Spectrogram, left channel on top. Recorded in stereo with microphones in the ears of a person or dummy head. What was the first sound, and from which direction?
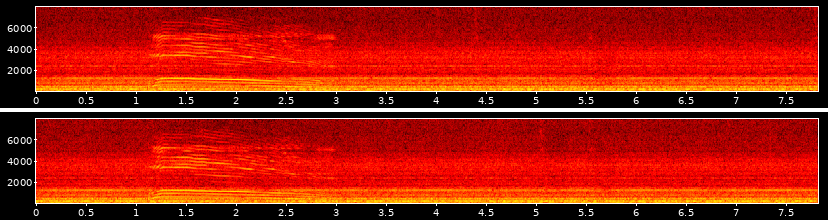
A shout, 5° left (ahead or behind).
